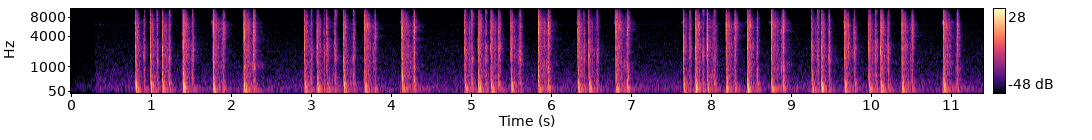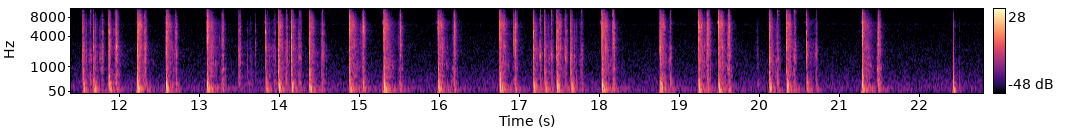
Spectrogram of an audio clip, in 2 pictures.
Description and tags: Keyboard typing numbers
computer, keyboard, numbers, typing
